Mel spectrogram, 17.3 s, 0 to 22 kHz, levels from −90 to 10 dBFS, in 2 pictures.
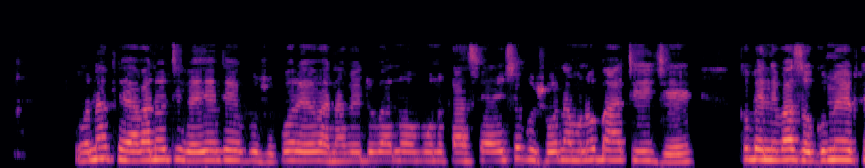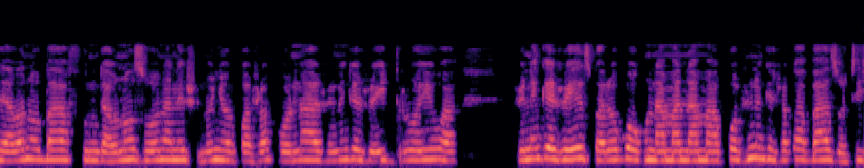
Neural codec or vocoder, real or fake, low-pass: none; real; 7.2 kHz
